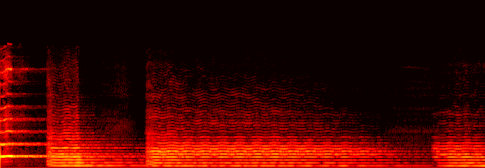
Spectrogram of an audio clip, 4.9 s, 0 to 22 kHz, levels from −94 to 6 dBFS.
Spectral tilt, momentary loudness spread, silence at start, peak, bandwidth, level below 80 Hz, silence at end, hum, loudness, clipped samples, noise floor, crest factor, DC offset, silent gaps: 0.5 dB/octave; 15 LU; 0 s; -14 dBFS; 16 kHz; -80 dBFS; 0 s; none; -34 LUFS; under 0.1%; -58 dBFS; 20 dB; under 0.1%; none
